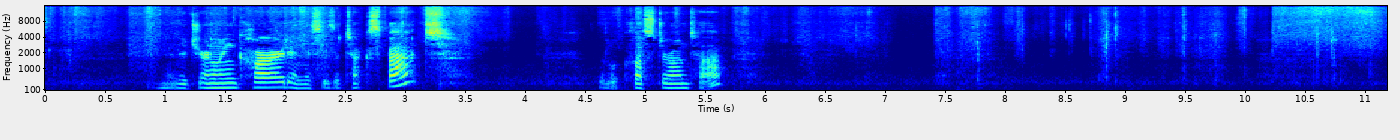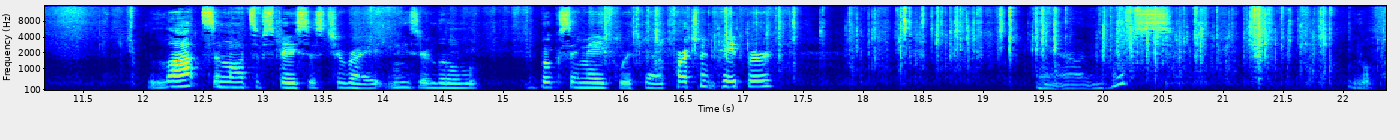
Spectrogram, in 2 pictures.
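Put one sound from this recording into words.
Paper pages rustle and flip as they are turned by hand.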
